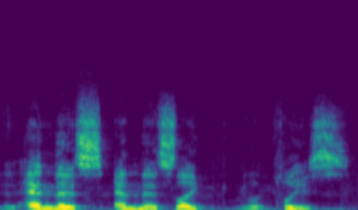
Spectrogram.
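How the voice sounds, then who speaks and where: A man's voice: medium pitch, animated, a little slow, over music. A man hosting a panel show, talking sports in a casual debate style.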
